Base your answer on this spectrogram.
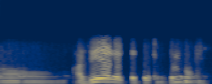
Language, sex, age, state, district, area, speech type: Assamese, female, 45-60, Assam, Golaghat, urban, conversation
